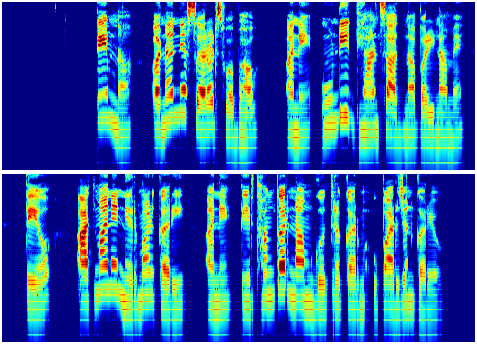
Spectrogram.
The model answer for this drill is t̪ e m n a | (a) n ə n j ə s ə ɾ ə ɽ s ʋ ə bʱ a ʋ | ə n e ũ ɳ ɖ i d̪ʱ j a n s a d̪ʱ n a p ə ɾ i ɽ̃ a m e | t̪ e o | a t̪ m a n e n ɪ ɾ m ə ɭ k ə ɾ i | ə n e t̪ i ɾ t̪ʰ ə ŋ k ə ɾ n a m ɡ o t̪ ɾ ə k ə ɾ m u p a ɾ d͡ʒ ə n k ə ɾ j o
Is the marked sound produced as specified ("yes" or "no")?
no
